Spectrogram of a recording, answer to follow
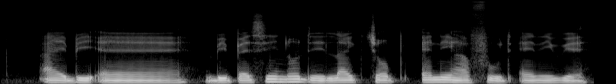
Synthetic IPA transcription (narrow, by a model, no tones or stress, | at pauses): aɪbiʔɛ | bipɛsĩnnodelaɪk̚t͡ʃɔpɛnihafudɛniwɛ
